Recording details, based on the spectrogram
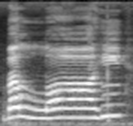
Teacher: موٹا پڑھنا ہے کیونکہ لفظ اللہ سے پہلے زبر ہے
